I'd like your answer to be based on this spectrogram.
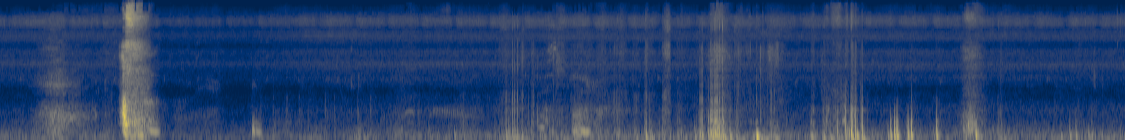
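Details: One loud sharp sneeze burst outdoors in the Australian bush, then quiet outdoor sounds and faint sniffles; an ordinary sneeze.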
